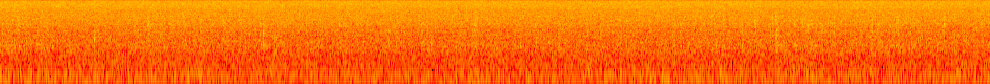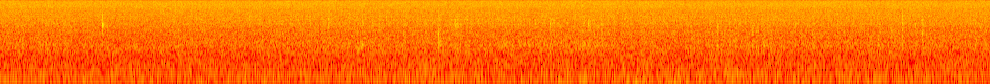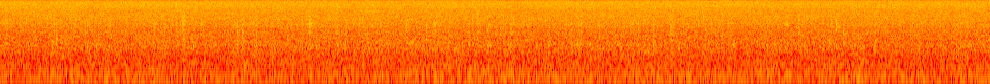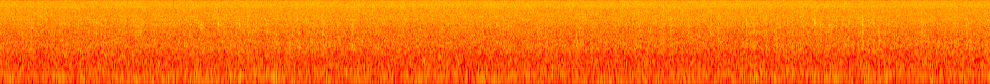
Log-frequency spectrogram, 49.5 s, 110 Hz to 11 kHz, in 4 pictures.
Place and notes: Königsheide forest, sound of a ground water treatment plant at work
(Sony PCM D50, DPA4060)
